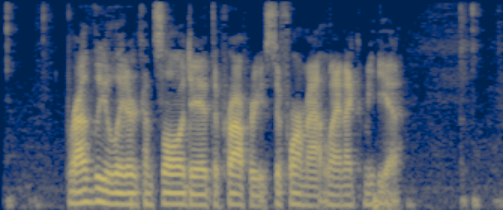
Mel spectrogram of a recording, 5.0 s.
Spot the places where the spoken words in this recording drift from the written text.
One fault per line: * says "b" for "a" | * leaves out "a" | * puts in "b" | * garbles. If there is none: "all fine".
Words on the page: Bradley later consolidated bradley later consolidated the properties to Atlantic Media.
* leaves out "bradley later consolidated"
* puts in "form"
